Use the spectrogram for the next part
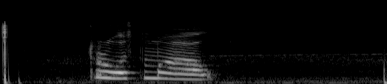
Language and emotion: Russian, sad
